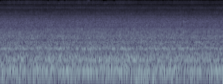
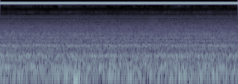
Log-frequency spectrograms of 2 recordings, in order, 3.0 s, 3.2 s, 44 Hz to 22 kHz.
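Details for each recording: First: Replacement True Induction cooktop at full power, water reaching a rolling boil in about 5 minutes: constant cooling-fan rush with a faint steady hum, no buzzing or rattle; running normally. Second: Amazon induction cooktop heating a pot of water, power turned up to maximum setting 10: steady loud buzzing roar with no clear beat, getting worse as power increases; excessive noise.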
